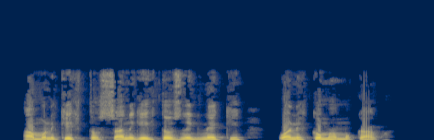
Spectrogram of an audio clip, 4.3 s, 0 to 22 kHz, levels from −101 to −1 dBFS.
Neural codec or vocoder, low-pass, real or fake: vocoder, 44.1 kHz, 128 mel bands every 256 samples, BigVGAN v2; 10.8 kHz; fake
